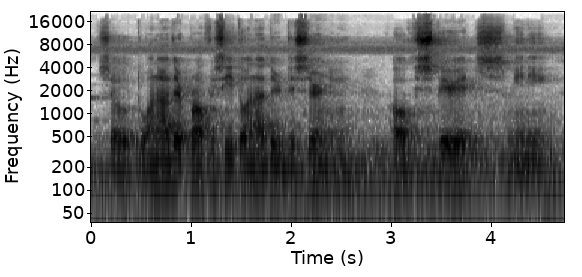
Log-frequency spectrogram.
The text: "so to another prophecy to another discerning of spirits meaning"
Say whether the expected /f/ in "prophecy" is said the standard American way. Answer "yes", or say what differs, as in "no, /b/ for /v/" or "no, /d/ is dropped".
no, /p/ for /f/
